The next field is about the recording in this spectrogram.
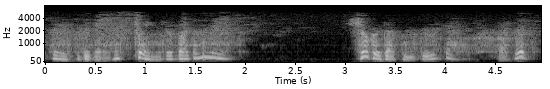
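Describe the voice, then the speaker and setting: An actress playing a cool, scheming wife in a 1940s radio drama. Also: female voice, low voice, very animated, moderate pace. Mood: cool, taunting. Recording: muffled old radio broadcast, hiss.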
